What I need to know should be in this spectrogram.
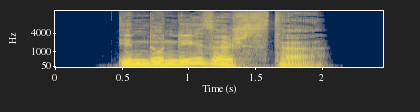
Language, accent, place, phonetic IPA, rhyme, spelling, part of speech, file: German, Germany, Berlin, [ˌɪndoˈneːzɪʃstə], -eːzɪʃstə, indonesischste, adjective, De-indonesischste.ogg
- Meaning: inflection of indonesisch: 1. strong/mixed nominative/accusative feminine singular superlative degree 2. strong nominative/accusative plural superlative degree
